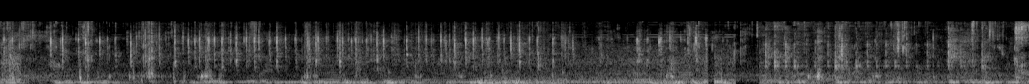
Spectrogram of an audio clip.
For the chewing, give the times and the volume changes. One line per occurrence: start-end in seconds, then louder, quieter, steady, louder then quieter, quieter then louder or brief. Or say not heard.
0.0-10.2 quieter then louder.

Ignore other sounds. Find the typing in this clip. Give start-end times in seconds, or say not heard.
0.0-10.2.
